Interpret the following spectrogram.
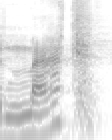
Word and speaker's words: MACH: um by the way if you're in Europe you say mac the Mac Alliance uh I call it mock whatever uh jury still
